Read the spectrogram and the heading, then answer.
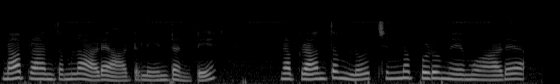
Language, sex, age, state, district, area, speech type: Telugu, female, 18-30, Telangana, Sangareddy, rural, spontaneous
